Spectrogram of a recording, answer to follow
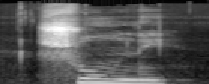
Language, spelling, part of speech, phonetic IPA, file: Ukrainian, шумний, adjective, [ˈʃumnei̯], Uk-шумний.ogg
- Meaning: noisy, loud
